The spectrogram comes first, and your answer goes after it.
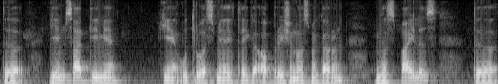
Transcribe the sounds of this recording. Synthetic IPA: t̪ɨ | jemsaːt̪ːime | kiẽʔṵt̪ɾoɐsmet̪ʰɐjkɐ̰ʔa̰ːpɾeːʃɐnɐsmekaɾun | mespaːjlɨz | t̪ɨ

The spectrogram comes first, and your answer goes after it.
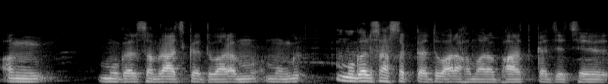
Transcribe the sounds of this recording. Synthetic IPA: ə̰ŋɡ | muɡəlsəmɾad͡ʒked̪ʋaɾamumuɡəlsasəkːed̪ʋaɾaɦəmɾabʱaɾət̪ked͡ʒet͡ʃʰɛ

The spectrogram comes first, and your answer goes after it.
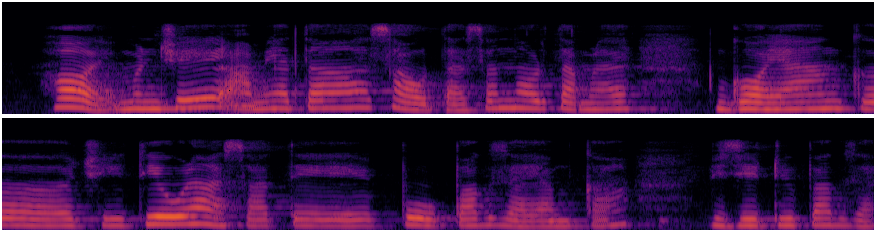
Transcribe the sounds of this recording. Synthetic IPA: həjm̤əɳd͡ʑea̰miːat̪ãsãwt̪asanɔɾt̪amɭaɡɔjãŋkd͡ʑid̪eʋɭãəsat̪epowpakd͡zajamka | ʋid͡ʑiʈipakd͡za

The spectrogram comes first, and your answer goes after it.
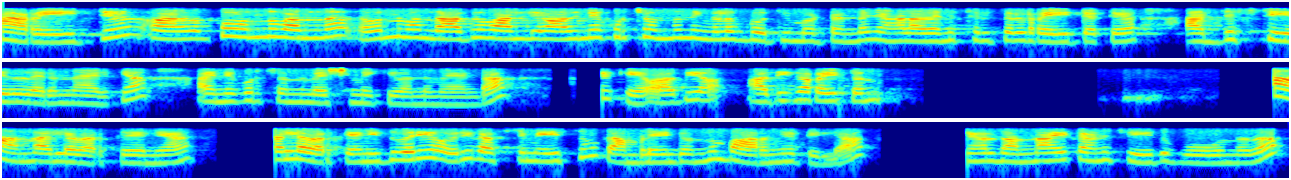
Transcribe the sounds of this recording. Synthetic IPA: aːrejtːɨipːoɭonːɨʋɐnːɨonːɨmʋɐnːɨɐðɨʋɐlɐɐðine̞kːurit͡ɕːo̞nːumniŋːɐɭumbod̪ʱijɐmːeʈːuɳɖɨɲɐŋːɐɭɐðinesiɾt͡ɕːɐɭrejʈːo̞kːeɐɖ̚d͡ʑɐsʈɨt͡ɕe̞jt̪ːɨt̪ɐɾunːaːjiɾikʲːuɐðine̞kːurit͡ɕːonːumʋeʂɐmikʲːuʋɐnːuʋe̞ːɳɖɐ | okːeo̰ɐðiɐd̪ʱiɣɐrejʈːonːu | aːnɐlːɐʋɐrkːɨɐnɲaː | nɐlːɐʋɐrkeːniðuʋɐɾeoɾuʋɐstɐmeːsumkɐmpɭejnɖo̞nːumpɐrɐɲːiʈːilːɐ̰ | ɲɐŋːɐɭnɐnːaːjiʈːaːɳɨt͡ɕe̞jt̪̬ɨpo̞ːɣunːɐðɨ

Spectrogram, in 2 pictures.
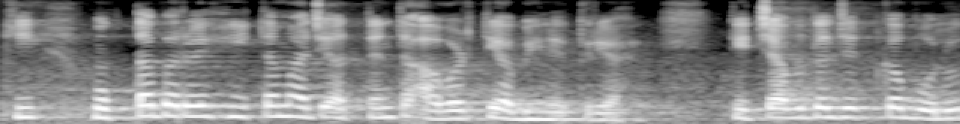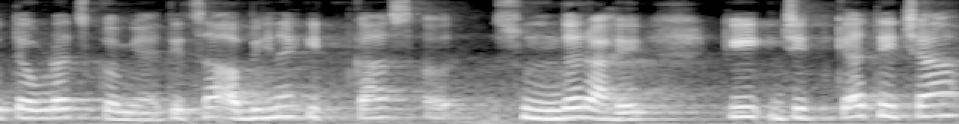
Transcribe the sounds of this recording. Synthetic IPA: kiːmuk̚t̪abəɾəjɦiːt̪əmad͡ʑʱiːət̪jənt̪əʔaʋəɽt̪iːəbʱinet̪ɾiːa̰ɦe | t̪it͡ɕjabəd̪ːəld͡ʑit̪kəboluːt̪eʋɽat͡skəmiːaɦet̪it͡saʔəbʱinəjʔit̪kassund̪əɾaɦe | kiːd͡ʑit̪kjat̪it͡ɕja

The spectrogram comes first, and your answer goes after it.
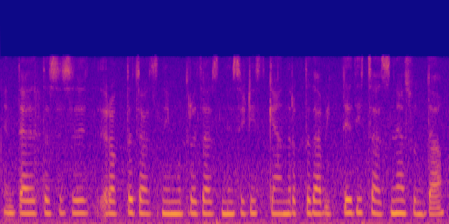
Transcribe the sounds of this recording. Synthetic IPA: ant̪jat̪əseseɾəkt̪ət͡sat͡snimut̪ɾət͡sat͡snesiʈiːskand̪ɾək̚t̪əd̪abid̪jad̪iːt͡sat͡sɳjasud̪ʱːa

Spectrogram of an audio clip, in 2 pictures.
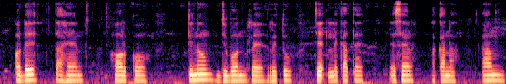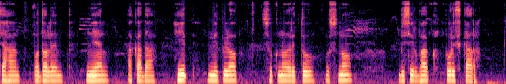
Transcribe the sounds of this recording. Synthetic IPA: ɔɖɛ | t̪aɦɛn | hɔɽkɔ | t̪inɔmd͡ʒibɔnɾɛɾit̪u | t͡ʃɛt̪̚lɛkat̪ɛː | sɛɽ | akanaː | md͡ʒaɦan | bɔd̪ɔlɛm | ɲɛl | akad̪a | hit̪̚ˀ | nipiɽɔk̚ | suknɔɾɛt̪u | usnɔ | bisiɾbʱaɡpuɾiskaɾ

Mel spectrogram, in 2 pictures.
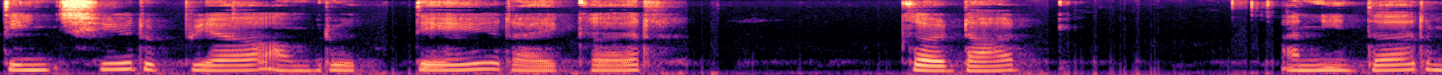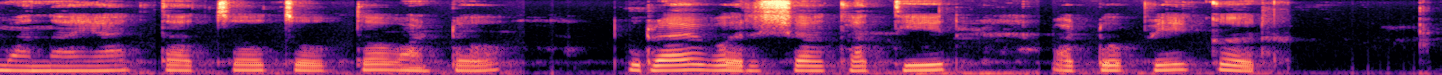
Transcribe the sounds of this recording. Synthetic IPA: t̪inɕeɾupjaəmɾut̪ːeɾa̰jkəɾ | kəɽaʈ̚ | anid̪əɾmənajakt̪at͡sɔt͡sɔwt̪ɔʋaʈɔ | puɾajʋəɾɕakʰat̪iːɾaʈopekəɾ

